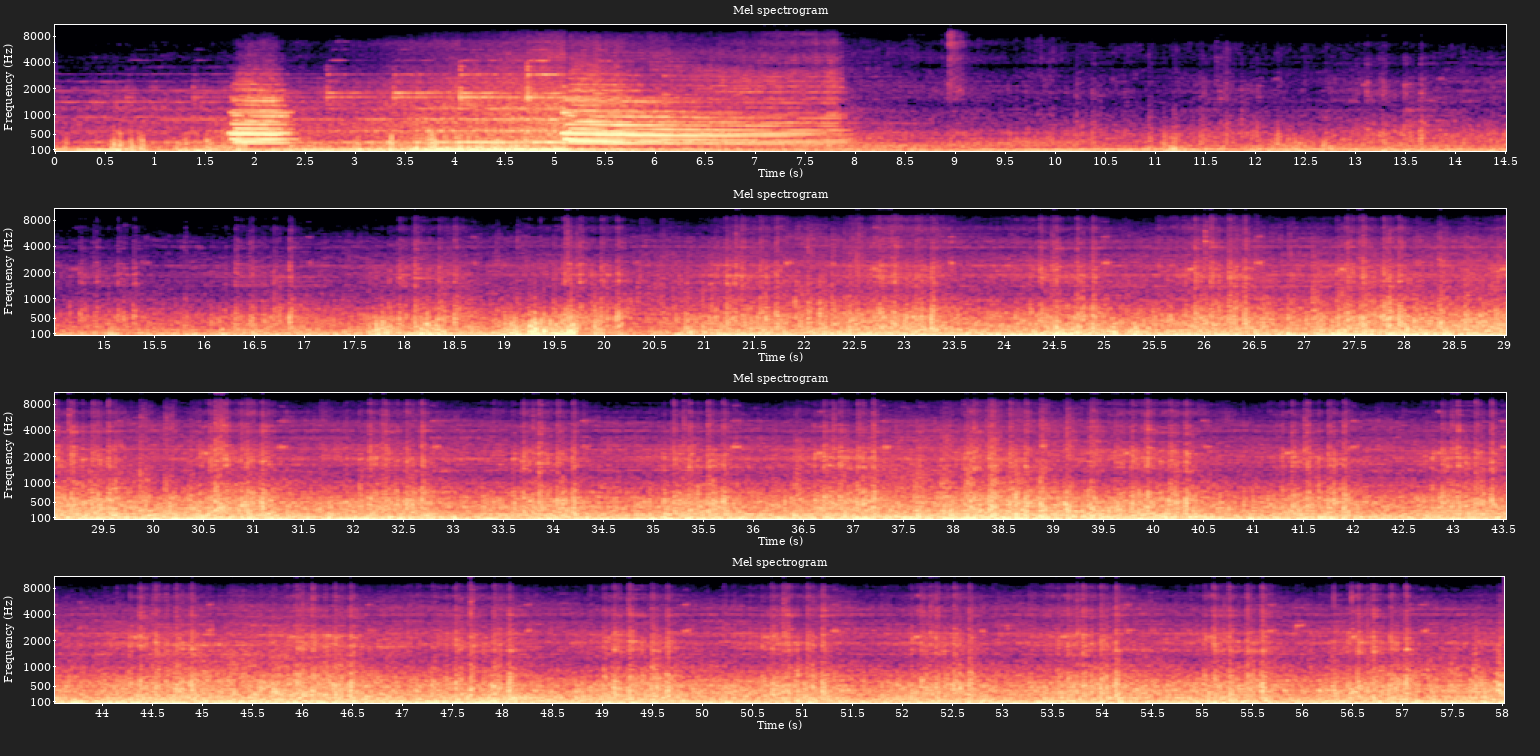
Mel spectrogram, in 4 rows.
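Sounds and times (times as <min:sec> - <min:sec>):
locomotive air horn blasts: 0:00.0 - 0:08.1
train rumbling past: 0:00.0 - 0:58.0.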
